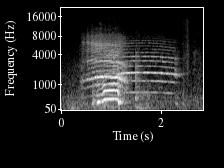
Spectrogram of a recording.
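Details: One-day-old goat kid at Yoshigake Farm, a handmade goat farm, recorded 17 April 2024, giving a single drawn-out, wavering bleat rich in overtones that rises, peaks, then trails off into a thinner tail.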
